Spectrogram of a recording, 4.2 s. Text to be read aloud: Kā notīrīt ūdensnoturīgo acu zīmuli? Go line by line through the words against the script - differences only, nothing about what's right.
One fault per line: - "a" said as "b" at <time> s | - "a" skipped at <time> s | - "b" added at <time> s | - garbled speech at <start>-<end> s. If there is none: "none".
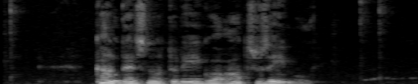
- "notīrīt" skipped at 1.1 s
